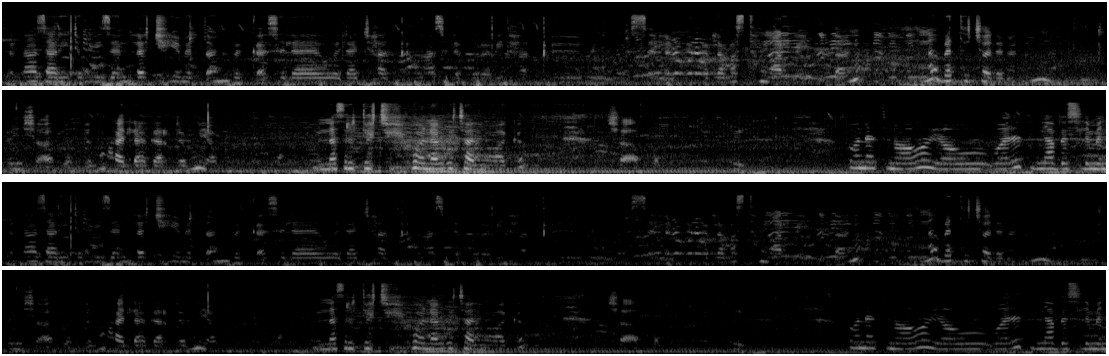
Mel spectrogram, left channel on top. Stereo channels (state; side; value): quieter; right; 11.3 dB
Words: እና ዛሬ ደግሞ ይዘንላችሁ የመጣ ነው በቃ ስለ ወዳጅ ሀቅና ስለ ጎረቤት ሀቅ መሰለ ነገር ለማስተማር ነው የመጣ ነው እና በተቻለ ነገር ኢንሻአላህ ደግሞ ካላህ ጋር ደግሞ ያው እናስረዳችሁ ይሆናል በቻልነው አቅም ኢንሻአላህ። እውነት ነው። ያው ማለት እኛ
